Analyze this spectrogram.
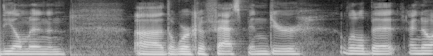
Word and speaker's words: Fassbinder: That's how you pronounce it. But Fassbinder, I know.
